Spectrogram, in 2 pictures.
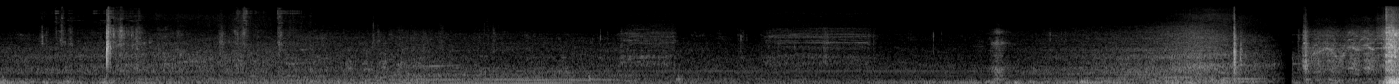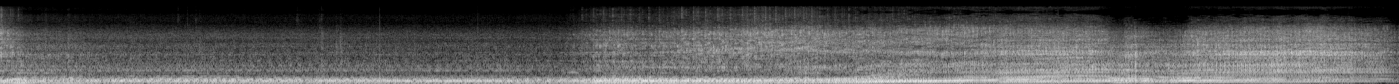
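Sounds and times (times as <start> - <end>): car engine revving and pulling away: 3.2 - 6.6, 10.4 - 27.9
car engine starting and idling: 10.6 - 27.1.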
